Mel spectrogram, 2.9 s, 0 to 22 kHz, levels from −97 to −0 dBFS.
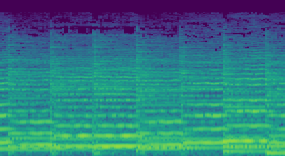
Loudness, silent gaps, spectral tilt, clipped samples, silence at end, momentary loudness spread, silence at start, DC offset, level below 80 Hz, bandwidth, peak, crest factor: -19 LUFS; none; -5.5 dB/octave; under 0.1%; 0 s; 3 LU; 0 s; under 0.1%; -42 dBFS; 12 kHz; -6 dBFS; 12 dB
